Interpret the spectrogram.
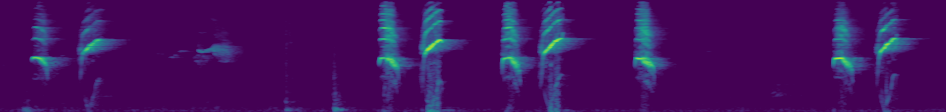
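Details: Ekek keling of Sumatra calling harshly and sharply: rasping two-note phrases repeated in irregular bursts, some notes single, with a short quiet whistle between groups.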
